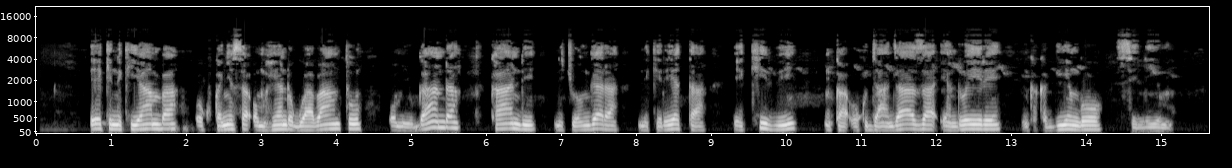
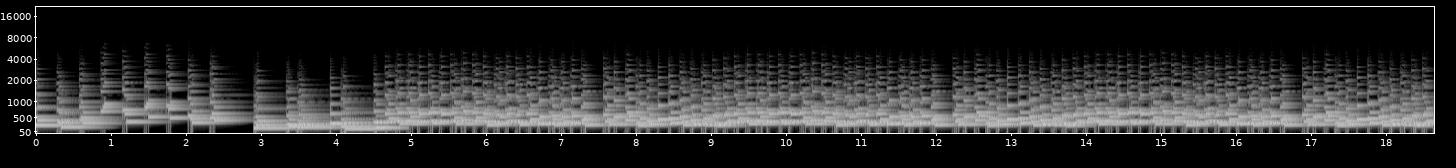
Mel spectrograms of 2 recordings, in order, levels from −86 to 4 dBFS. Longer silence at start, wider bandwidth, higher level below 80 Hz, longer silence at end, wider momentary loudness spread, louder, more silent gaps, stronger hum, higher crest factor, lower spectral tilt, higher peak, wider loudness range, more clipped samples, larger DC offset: first, 0.75 s vs 0 s; first, 9.2 kHz vs 4.9 kHz; about the same, -54 dBFS vs -54 dBFS; first, 0.5 s vs 0 s; first, 13 LU vs 3 LU; first, -14 LUFS vs -21 LUFS; neither; neither; about the same, 14 dB vs 12 dB; second, -5 dB/octave vs -11 dB/octave; first, 0 dBFS vs -8 dBFS; about the same, 4 LU vs 2 LU; neither; neither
